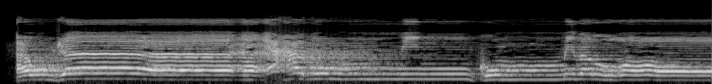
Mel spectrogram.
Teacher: قالون بقصر المنفصل وإسقاط الهمز الأولى مع القصر والتوسط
